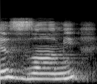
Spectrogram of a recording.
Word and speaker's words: exame: da mesma família e exame que é o x com som de z tá vocês vão ser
